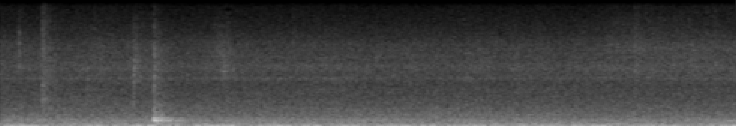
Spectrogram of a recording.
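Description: Steady low hum with faint chalk taps on a chalkboard as someone writes, and one sharper knock about a second in.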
